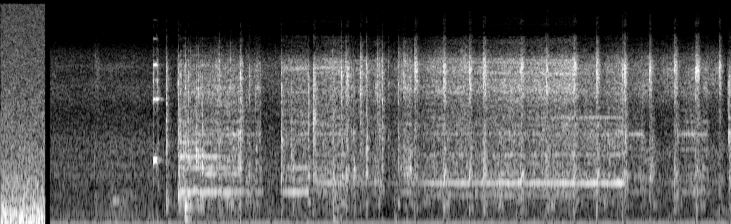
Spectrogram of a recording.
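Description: A short burst of static hiss for about a second, then a desktop printer printing: a motor whirring with steady tones and a regular sharp clack about twice a second.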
